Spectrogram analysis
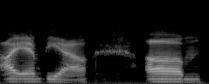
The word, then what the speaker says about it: I am DL: It's exactly how it's spelled right there, DL. So it's I am DL.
